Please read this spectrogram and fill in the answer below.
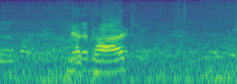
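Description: A motor vehicle's engine running with a steady low rumble, under one drawn-out syllable of a man's voice about a second in.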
